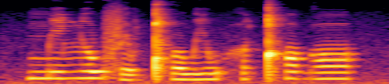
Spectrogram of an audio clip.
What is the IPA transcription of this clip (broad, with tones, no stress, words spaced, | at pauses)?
mi˧ ʎo˦wfɪ˨wǃʰo˧wi˧w hʊ˧ǃʰɔ˦ɡɔ˦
